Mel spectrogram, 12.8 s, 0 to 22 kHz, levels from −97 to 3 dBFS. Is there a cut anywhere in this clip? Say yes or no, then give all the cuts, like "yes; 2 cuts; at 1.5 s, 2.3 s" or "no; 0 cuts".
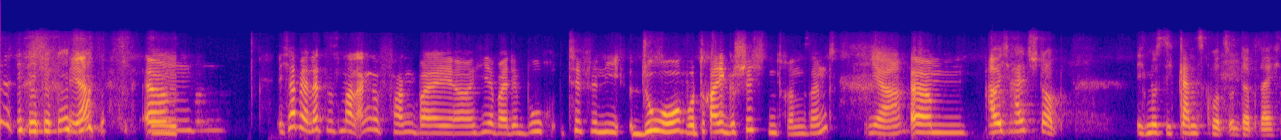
no; 0 cuts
